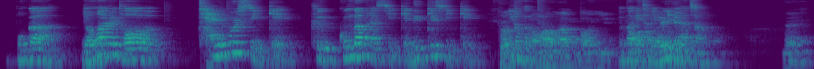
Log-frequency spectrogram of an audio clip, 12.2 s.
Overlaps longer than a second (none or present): present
